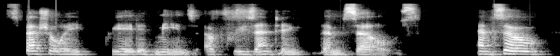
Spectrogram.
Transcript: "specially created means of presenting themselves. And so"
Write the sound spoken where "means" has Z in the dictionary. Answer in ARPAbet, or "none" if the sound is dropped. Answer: Z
